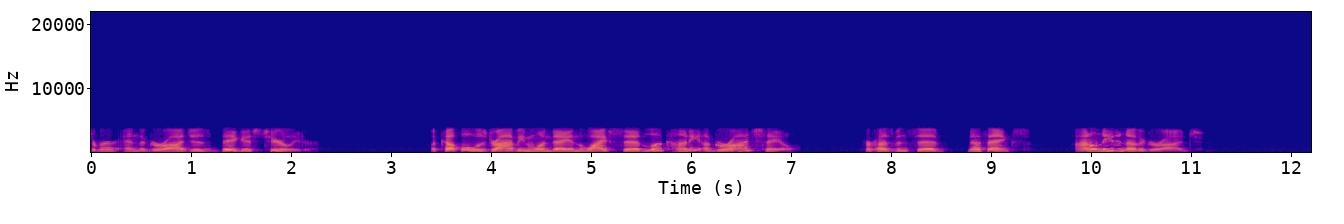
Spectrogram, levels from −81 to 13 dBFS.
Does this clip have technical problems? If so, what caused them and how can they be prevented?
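No, no technical faults here.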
